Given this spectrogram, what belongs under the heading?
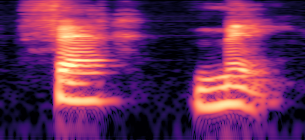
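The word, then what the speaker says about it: fermer: So I'm guessing the pronunciation is fermé.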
